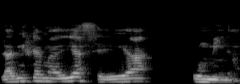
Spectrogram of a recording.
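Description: With an Argentine accent, a man speaks at a fairly high pitch. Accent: Rioplatense Argentine Spanish. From Argentina, Buenos Aires city. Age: 50s. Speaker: podcast host. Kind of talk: casual chat.

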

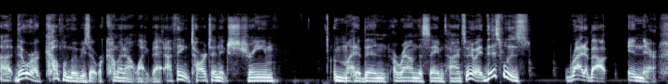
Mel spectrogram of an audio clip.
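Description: At a moderate pace, a man with an ordinary speaking voice talks at a medium pitch with very even loudness. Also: ordinary pitch variation. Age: 40s. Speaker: podcast segment host. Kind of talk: casual chat.

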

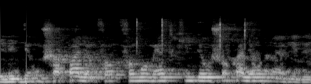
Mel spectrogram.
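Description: This man's voice sits at a fairly high pitch. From Brazil, interior of São Paulo state. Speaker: environmental engineer, company founder. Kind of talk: casual interview.

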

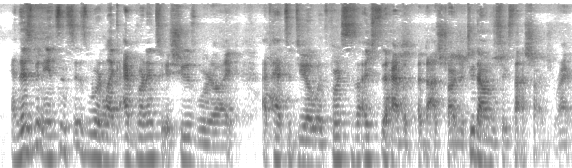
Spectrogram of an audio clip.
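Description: Over noticeable background noise and audible room echo, a man with a medium-pitched voice talks at a very fast pace with ordinary pitch variation. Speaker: podcast co-host. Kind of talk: casual chat.

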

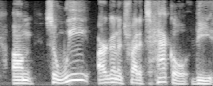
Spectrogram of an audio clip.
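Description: In a very clean recording with a silent background, a man speaks with an American accent at a very slow pace. His medium-pitched voice has a bright, sharp tone and very wide pitch swings. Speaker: podcast host. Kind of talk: casual chat. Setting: home podcast studio.

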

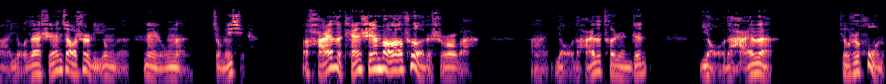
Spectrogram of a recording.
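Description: A man's bright, sharp tone with very wide pitch swings at a moderate pace. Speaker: school teacher. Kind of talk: casual monologue.

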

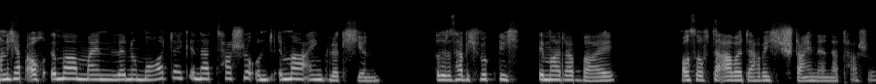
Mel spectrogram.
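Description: A woman speaks at a fairly quick pace with a fairly high pitch and ordinary pitch variation. She has an unremarkable speaking voice, recorded with a dry, close sound and no echo. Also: quiet background. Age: 20s. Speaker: card reading tutor. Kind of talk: casual chat.

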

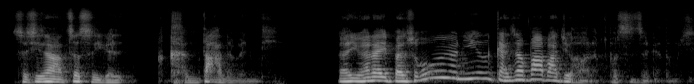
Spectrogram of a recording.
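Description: On a very clean recording with a silent background, a man speaks at a moderate pace with big swings in loudness. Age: 60s. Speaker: host's father. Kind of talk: casual chat.

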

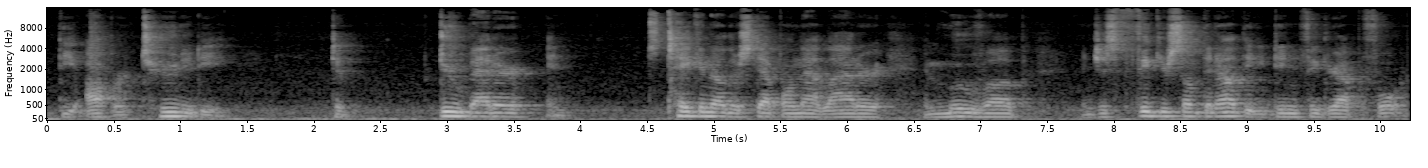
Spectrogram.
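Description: Medium-pitched male speech in an American accent, fairly even intonation at a moderate pace, with audible room echo. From Texas, Austin. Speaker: podcast co-host. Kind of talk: casual chat.

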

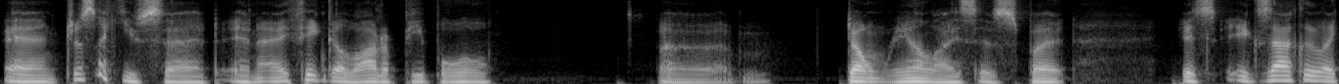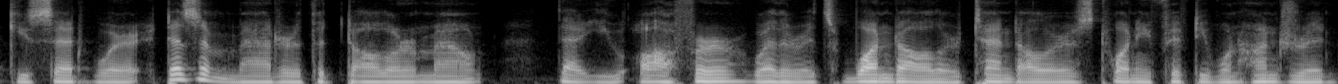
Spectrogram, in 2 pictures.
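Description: Recorded very cleanly against a silent background, with a dry, close sound and no echo, a man with an ordinary speaking voice talks at a moderate pace, fairly low in pitch, with ordinary pitch variation. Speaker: podcast host. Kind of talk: casual interview chat.

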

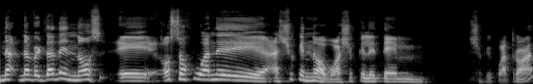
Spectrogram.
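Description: A man with a Spanish accent uses a raised, projected voice, high in pitch and bright and sharp in tone, with very wide pitch swings, big swings in loudness, and a moderate pace. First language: Spanish (speaking Portuguese). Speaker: tech company executive. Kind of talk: interview. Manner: halting.

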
